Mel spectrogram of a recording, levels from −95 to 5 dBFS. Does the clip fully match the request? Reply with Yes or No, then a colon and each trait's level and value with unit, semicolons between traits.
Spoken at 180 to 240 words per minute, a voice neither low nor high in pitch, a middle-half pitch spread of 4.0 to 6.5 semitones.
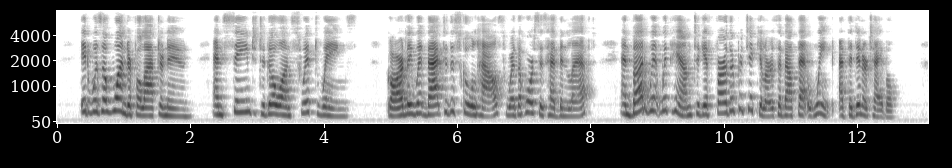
No: average, 190 wpm; high, 235 Hz; average, 5.1 semitones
